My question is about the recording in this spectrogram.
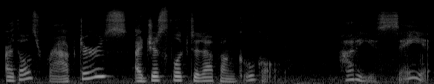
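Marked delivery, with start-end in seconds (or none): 3.4-4.3 whispered to herself; soft unvoiced whisper. Real, not acted. Reading a dino name off Google.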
